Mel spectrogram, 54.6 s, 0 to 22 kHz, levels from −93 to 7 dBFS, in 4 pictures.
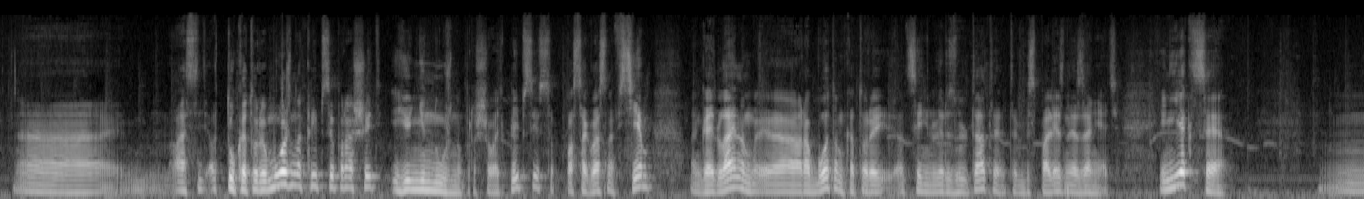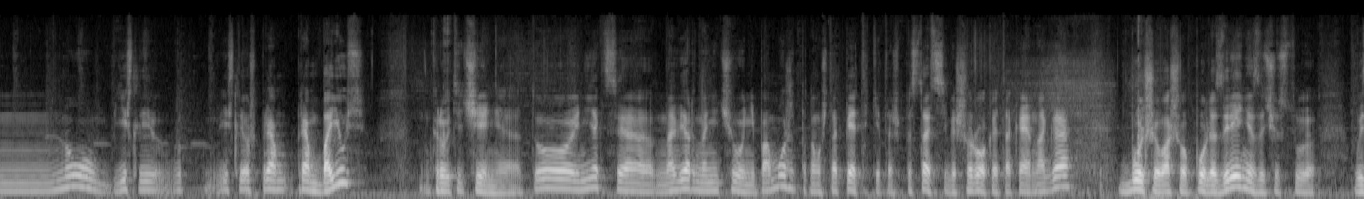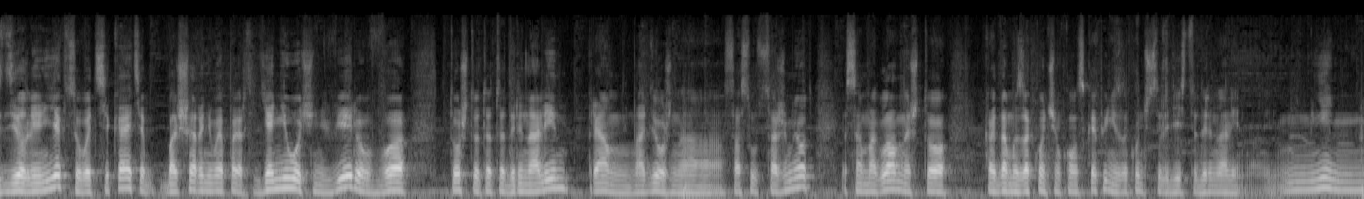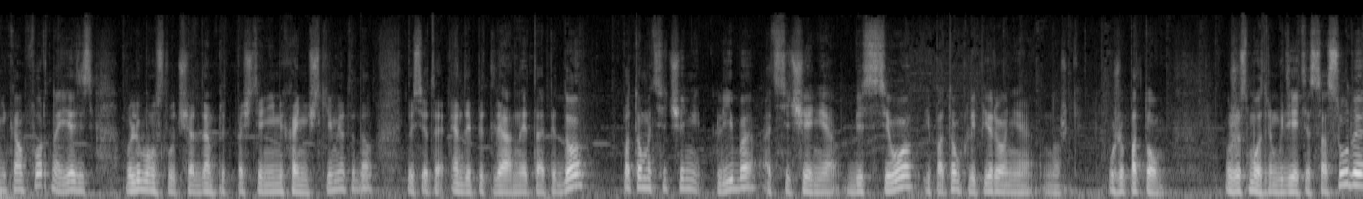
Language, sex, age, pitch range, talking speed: Russian, male, 40-59, 105-140 Hz, 135 wpm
